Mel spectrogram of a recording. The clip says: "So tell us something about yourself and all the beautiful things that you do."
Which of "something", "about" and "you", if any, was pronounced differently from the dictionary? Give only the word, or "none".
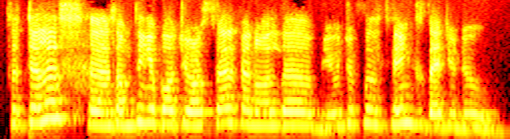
something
